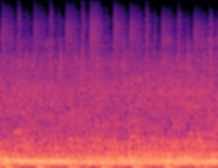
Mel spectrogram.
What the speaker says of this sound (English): I hear a couple naked bikes coming.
